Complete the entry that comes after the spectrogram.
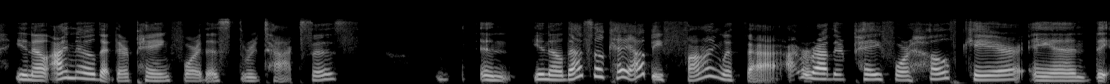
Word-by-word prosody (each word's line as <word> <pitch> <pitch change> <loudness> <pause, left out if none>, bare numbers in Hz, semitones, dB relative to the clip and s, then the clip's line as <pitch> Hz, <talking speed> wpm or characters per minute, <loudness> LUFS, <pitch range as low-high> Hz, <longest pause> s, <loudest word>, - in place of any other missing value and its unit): you 225 -1 +3
know, 190 -3 +4
I 245 +4 +5
know 280 -4 +2
that - - +1
they're 165 0 -2
paying 170 0 -2
for 160 -3 -3
this 165 - -5
through 165 -1 -5
taxes, 225 +7 -5 1.4
b - - 0
and, 195 -3 0 0.2
you 240 0 +3
know, 210 -2 +3
that's 235 - +2
okay, 335 -3 +2
I'd 425 +8 +1
be - - -1
fine 365 -2 -2
with 210 -3 0
that, - - 0
I'd - - -3
rather 245 -3 +5
pay 235 0 +1
for 200 -3 -1
healthcare 215 -2 0
and 175 -2 +1
the 455 - +1
215 Hz, 155 wpm, -25 LUFS, 180-250 Hz, 1.4 s, I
